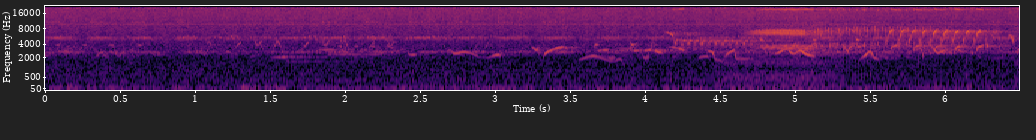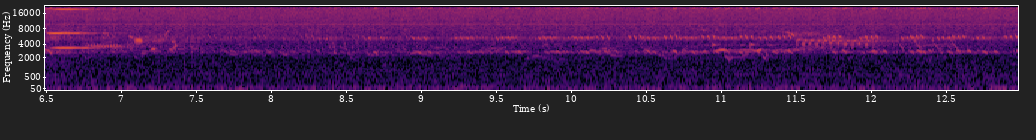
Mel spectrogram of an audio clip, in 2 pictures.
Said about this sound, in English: So yeah, it's got the core three that are singing here. Song sparrow, blue-winged warbler, and rosebreast grosbeak.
